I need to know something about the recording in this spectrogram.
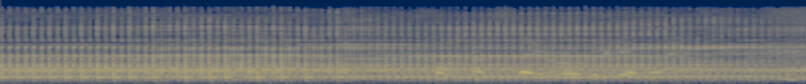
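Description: Small subwoofer driver submerged in water, driven hard at the amplifier's maximum, giving a steady tone with many overtones.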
